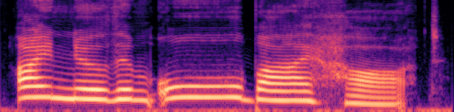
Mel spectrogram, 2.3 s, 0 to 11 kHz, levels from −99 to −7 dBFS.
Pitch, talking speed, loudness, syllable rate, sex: 260 Hz, 160 wpm, -15 LUFS, 2.9 syllables/s, female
